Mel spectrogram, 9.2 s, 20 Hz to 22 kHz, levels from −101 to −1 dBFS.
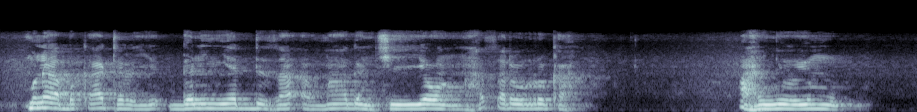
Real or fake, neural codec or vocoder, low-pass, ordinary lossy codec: real; none; 7.2 kHz; none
